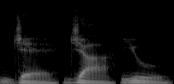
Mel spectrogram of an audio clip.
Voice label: "jejayu", concat syllables; Affixing experiment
